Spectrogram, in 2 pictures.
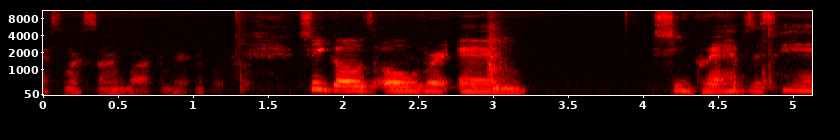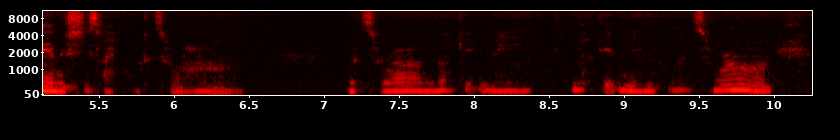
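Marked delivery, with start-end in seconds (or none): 5.7-10.0 put-on gentle, caring, soft, sweet coaxing and pleading. Retelling how Paige grabbed the speaker's son's hand: imitating Paige's sweet plea. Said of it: "She's so sweet".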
